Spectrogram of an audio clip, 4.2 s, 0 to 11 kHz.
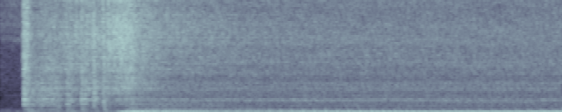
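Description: Ford Crown Victoria Police Interceptor's 4.6-litre V8, fitted with headers and a cold air intake, started by push button: a brief crank, catching about a second in, loudest as it catches, then settling into a steady idle.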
